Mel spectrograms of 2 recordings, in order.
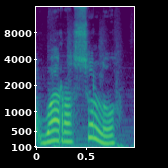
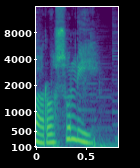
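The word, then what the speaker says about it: وَرَسُولُهُ: Pada saat baca wa rasuluh, beliau mendengar orang membacanya wa rasulih. Beliau terusik mendengar bacaan tersebut karena sangat merusak arti.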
